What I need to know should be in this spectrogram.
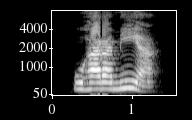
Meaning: banditry, piracy
- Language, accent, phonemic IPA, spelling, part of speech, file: Swahili, Kenya, /u.hɑ.ɾɑˈmi.ɑ/, uharamia, noun, Sw-ke-uharamia.flac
